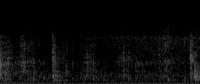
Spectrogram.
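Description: Faint stirring of a baking soda and salt solution with a spoon in a plastic measuring jug, with a couple of light knocks of the spoon.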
